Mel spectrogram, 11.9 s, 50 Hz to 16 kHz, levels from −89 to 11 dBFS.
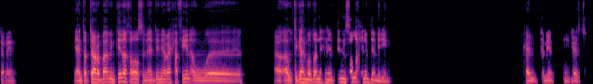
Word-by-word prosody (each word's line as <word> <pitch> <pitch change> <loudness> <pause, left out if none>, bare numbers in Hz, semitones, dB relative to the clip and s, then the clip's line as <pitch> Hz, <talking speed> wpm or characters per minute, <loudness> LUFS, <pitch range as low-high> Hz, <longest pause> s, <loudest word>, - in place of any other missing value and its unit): تمام. 100 -1 -9 1.2
يعني 100 - 0
أنت 110 - -1
بتعرَف 140 -3 +6
بقى 150 +3 +4
من 140 -3 0
كده 170 +5 +4
خلاص 135 -1 +2
إن 115 -1 -4
هي 115 - -1
الدنيا 135 +3 -2
رايحة 140 -2 -1
فين 155 +1 -2
أو، 110 -3 -2
أ 100 -2 +2 0.6
أو 115 -1 0
إتجاه 150 +6 +3
الموضوع 135 +1 +2
إن 145 - 0
إحنا 135 -2 -3
نبتدي 150 +5 -5
نصلّح 155 +4 0
نبدأ 140 -4 -1
منين. 95 -6 -4 2.6
حلو، 105 -3 -2
تمام، 110 -1 -5 0.2
ممتاز. 95 +1 -7
115 Hz, 135 wpm, -22 LUFS, 105-140 Hz, 2.6 s, بتعرَف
